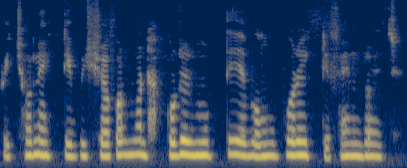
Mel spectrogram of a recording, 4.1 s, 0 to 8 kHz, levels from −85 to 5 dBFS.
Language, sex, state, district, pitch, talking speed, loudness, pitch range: Bengali, female, Tripura, West Tripura, 225 Hz, 145 wpm, -15 LUFS, 215-235 Hz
